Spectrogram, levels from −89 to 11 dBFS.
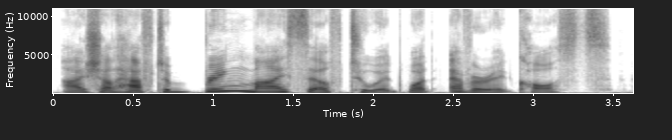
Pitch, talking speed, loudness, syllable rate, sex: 210 Hz, 180 wpm, -19 LUFS, 4.1 syllables/s, female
